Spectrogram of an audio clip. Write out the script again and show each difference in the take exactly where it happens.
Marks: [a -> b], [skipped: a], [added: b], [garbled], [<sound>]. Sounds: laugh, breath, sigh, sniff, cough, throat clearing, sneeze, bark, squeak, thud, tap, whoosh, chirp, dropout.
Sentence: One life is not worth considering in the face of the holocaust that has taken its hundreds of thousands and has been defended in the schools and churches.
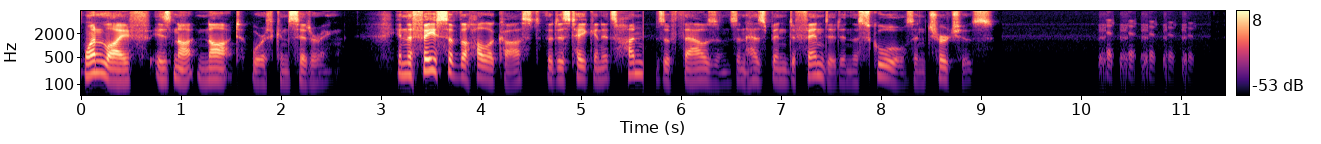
One life is not [added: not] worth considering in the face of the holocaust that has taken its hundreds [dropout] of thousands and has been defended in the schools and churches. [laugh]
